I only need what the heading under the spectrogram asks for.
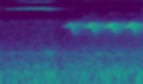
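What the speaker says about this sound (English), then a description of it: "I hear the sound of the birds" Birds singing outdoors in the morning, a few clear chirps repeating in a quick rhythm at moderate loudness against quiet background hum.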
